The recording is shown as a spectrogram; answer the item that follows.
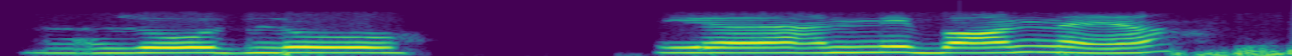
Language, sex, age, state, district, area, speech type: Telugu, female, 18-30, Telangana, Warangal, rural, conversation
